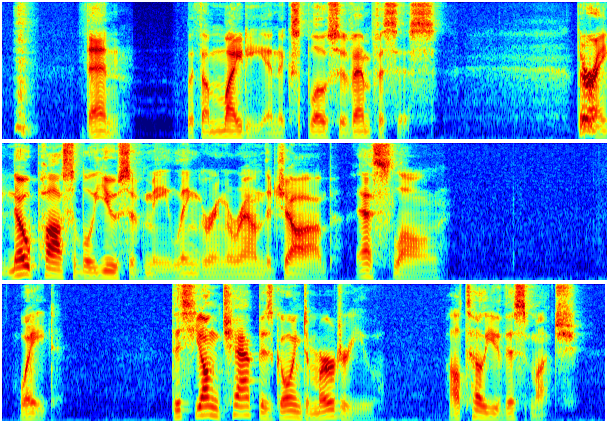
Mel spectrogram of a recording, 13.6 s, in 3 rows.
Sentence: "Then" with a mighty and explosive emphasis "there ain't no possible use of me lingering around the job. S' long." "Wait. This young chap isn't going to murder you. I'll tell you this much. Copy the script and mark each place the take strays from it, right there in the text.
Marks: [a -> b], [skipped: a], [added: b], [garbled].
"Then" with a mighty and explosive emphasis "there ain't no possible use of me lingering around the job. S' long." "Wait. This young chap [isn't -> is] going to murder you. I'll tell you this much.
